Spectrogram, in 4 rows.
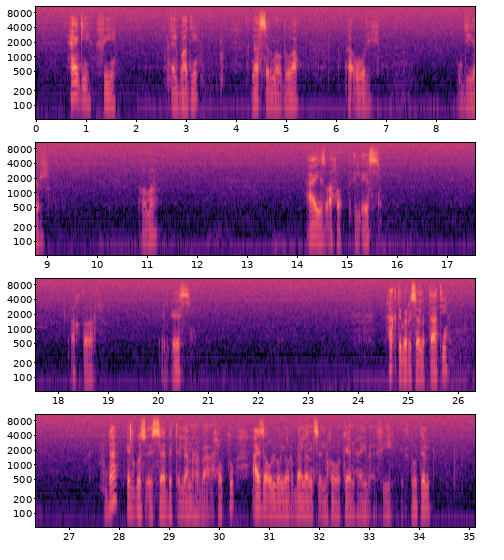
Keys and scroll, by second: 8.7 Tab, 8.8 Caps_Lock, 9.6 Caps_Lock, 10.0 r, 10.5 h, 26.3 shift+y.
